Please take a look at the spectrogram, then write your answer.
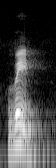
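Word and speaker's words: when: डब्ल्यू के बाद एच आता है तो एच साइलेंट होता है। For example what, what. वेन, वेन।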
